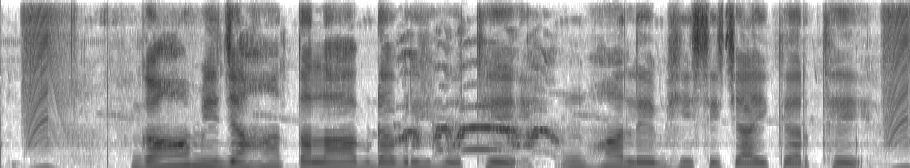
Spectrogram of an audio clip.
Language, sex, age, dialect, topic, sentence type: Chhattisgarhi, female, 25-30, Northern/Bhandar, agriculture, statement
